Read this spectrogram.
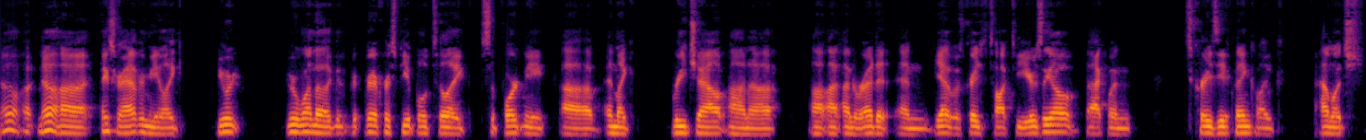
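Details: Stuttering in an adult man, with repetitions and fillers.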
